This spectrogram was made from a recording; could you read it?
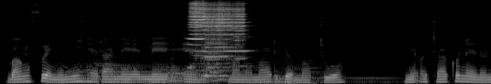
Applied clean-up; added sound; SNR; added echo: none; Screech; -5 dB; none.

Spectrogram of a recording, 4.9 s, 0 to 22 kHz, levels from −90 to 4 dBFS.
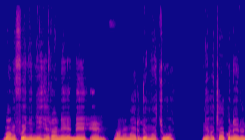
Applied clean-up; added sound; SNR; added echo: neural mask model Resemble Enhance denoiser.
